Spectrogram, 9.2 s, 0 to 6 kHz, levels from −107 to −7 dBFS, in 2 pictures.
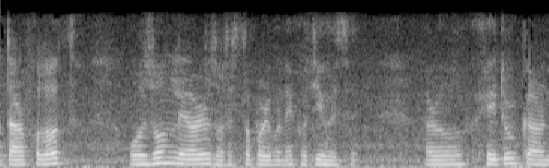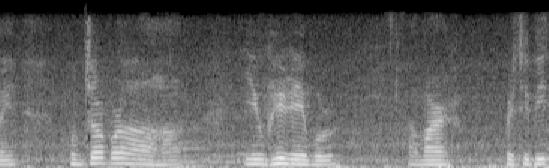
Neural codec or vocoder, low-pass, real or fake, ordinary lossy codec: none; 5.4 kHz; real; AAC, 32 kbps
